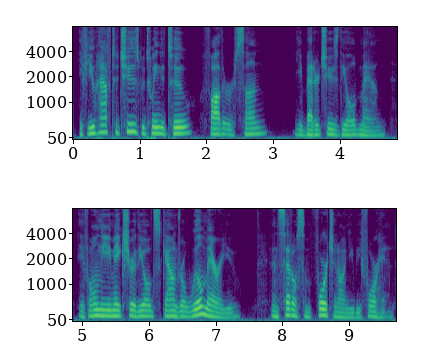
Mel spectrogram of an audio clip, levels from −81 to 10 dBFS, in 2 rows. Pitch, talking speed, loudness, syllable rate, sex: 140 Hz, 215 wpm, -17 LUFS, 5.8 syllables/s, male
